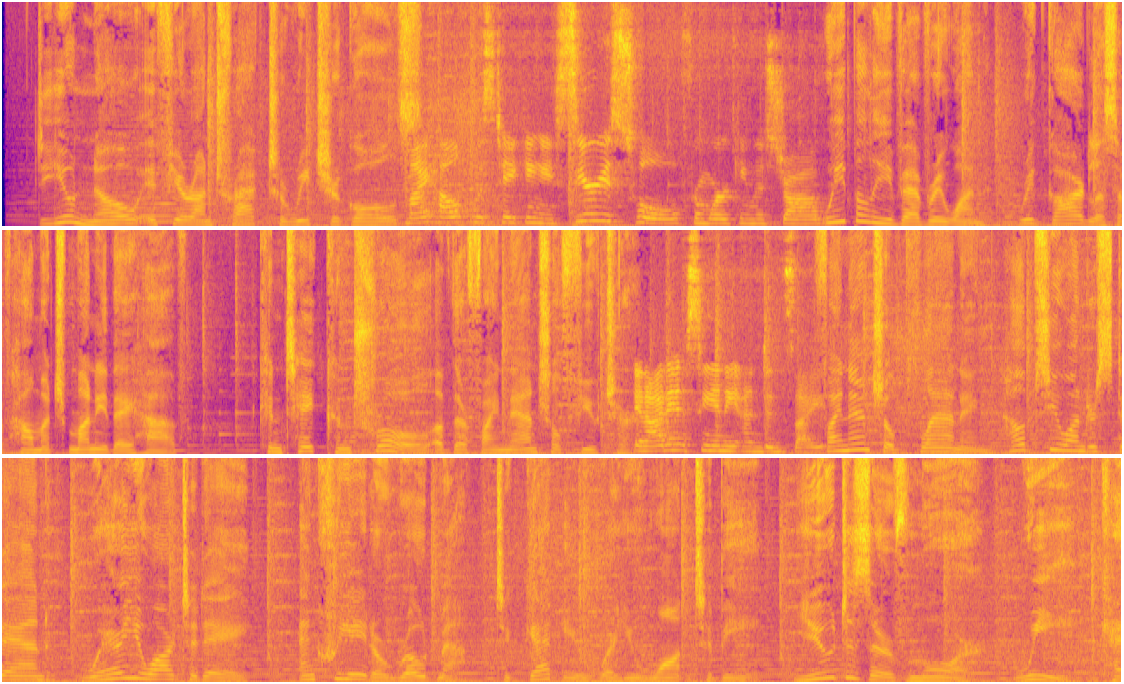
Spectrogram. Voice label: Financial Confident Strong Trustworthy mid tone, Commercial Voiceover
